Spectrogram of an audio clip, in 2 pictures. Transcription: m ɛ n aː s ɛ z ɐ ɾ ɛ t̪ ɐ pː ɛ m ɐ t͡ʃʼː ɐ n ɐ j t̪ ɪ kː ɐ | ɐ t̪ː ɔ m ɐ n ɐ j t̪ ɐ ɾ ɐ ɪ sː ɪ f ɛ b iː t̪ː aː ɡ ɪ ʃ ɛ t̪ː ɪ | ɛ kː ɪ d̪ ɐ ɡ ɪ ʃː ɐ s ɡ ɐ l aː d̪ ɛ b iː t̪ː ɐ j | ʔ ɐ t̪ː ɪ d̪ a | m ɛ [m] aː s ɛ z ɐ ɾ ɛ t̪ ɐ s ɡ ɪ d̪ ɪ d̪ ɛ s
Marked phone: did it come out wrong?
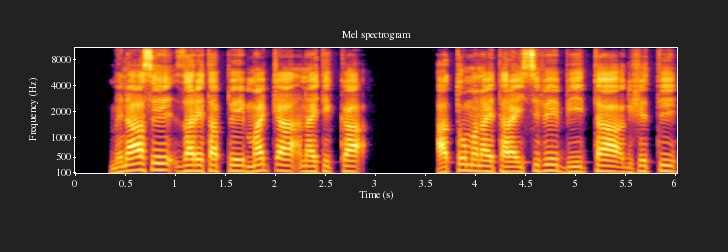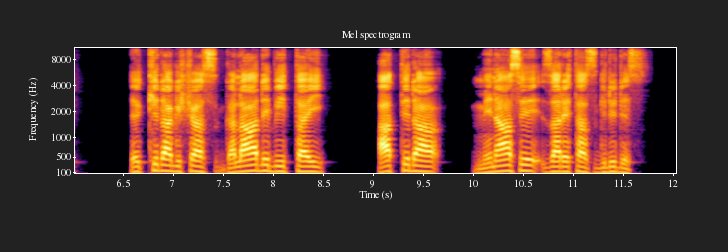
yes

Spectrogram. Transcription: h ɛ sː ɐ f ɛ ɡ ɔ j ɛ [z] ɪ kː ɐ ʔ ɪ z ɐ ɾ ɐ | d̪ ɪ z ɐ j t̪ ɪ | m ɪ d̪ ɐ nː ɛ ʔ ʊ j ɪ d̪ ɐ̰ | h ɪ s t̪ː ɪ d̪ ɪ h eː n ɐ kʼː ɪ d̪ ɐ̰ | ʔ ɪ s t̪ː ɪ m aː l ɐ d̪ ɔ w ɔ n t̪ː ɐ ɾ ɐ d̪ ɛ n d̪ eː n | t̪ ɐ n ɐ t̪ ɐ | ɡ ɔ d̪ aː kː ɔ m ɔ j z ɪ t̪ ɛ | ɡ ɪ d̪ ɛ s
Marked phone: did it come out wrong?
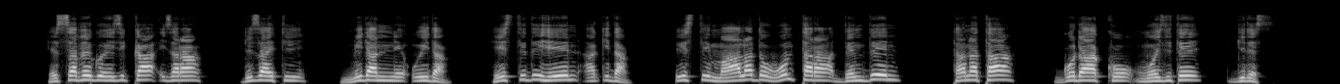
no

